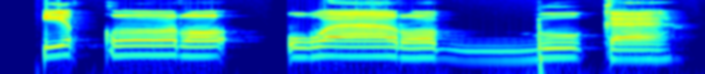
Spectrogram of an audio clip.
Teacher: ditekan sebagai penuntasan ba sukun yang awal baru keluar vokal domahnya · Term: idgham mutamilain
